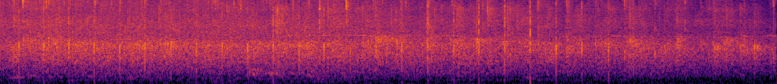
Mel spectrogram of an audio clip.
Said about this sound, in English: We need to give you a round of applause.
